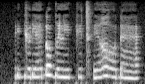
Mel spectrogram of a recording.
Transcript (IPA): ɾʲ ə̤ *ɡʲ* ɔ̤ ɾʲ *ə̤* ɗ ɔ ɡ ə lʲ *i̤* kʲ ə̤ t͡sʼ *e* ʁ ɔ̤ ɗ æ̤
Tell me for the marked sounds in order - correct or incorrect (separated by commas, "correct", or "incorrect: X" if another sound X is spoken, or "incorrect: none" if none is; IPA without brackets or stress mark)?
correct, incorrect: æ̤, incorrect: e̤, incorrect: e̤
